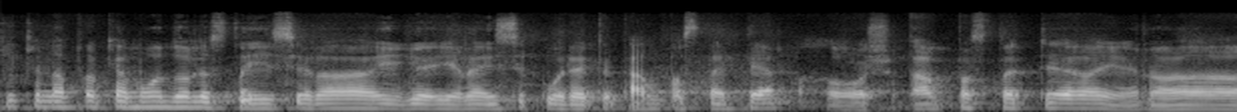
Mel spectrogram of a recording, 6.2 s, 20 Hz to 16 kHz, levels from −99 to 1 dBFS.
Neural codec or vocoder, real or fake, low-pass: codec, 24 kHz, 1 kbps, SNAC; fake; 10.8 kHz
